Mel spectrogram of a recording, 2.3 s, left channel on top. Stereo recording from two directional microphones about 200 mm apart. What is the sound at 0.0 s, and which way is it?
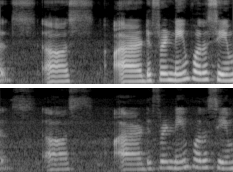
Speech, 35° left (ahead or behind).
